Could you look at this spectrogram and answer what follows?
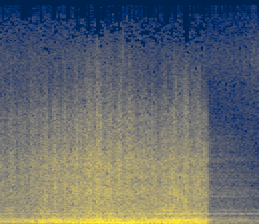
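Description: A streamlined passenger train running on rails, a loud, close, steady roar with rhythmic clatter that cuts off abruptly near the end, leaving a faint background.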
